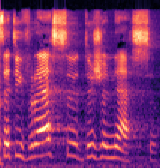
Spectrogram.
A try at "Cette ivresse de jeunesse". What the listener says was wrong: Yeah, the jeunesse sounds a little American. Jeunesse. Yeah, don't get jeunesse, but jeunesse.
